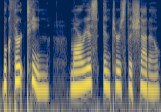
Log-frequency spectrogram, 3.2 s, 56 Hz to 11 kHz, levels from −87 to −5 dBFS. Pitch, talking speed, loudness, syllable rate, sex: 185 Hz, 95 wpm, -18 LUFS, 3.8 syllables/s, female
